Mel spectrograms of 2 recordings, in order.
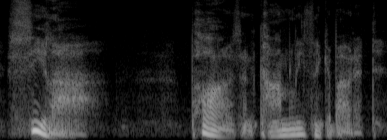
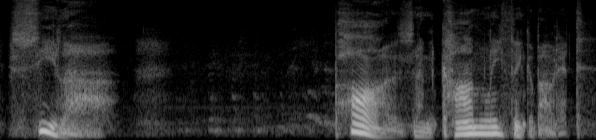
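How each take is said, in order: First: Low breathy whisper of the radio host; imitating the radio host in a whisper. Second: Low, slow, smooth late-night radio voice; imitating a mellow radio host signing off. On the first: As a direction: hush it right down, a whispered sign-off. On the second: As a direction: ease it out like a midnight DJ. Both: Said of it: "and he would talk like this".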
